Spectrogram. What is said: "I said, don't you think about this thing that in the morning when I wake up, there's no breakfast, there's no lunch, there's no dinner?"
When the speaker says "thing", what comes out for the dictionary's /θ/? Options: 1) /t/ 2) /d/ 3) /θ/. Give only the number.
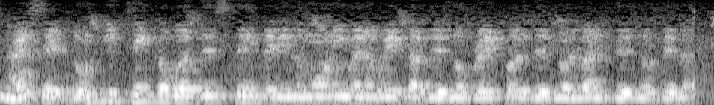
1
